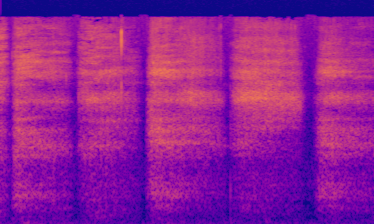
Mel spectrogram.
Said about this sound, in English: There's a bit of deep breathing there for you guys.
